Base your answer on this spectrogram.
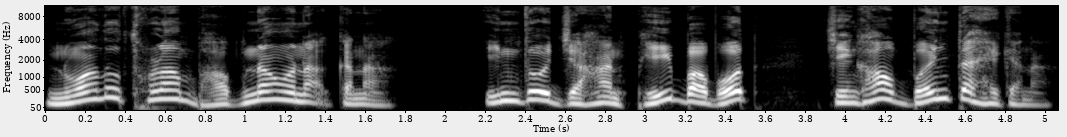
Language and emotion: Santali, disgusted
